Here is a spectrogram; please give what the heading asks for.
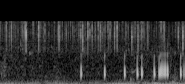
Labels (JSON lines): {"label": "biophony, knock croak", "recorder": "SoundTrap 300"}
